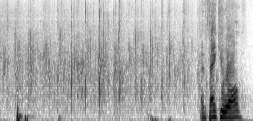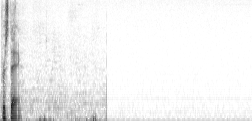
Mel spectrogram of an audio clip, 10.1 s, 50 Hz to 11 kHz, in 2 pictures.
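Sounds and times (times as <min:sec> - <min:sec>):
conference audience applause for panelists: 0:00.0 - 0:04.5
speech: 0:04.0 - 0:05.6.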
